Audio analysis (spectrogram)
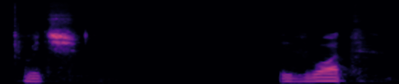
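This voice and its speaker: Dry and close with no echo, the recording captures a man with a non-native accent and a fairly low pitch speaking in a monotone, flat intonation. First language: not English. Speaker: video blogger. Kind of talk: monologue video blog.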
